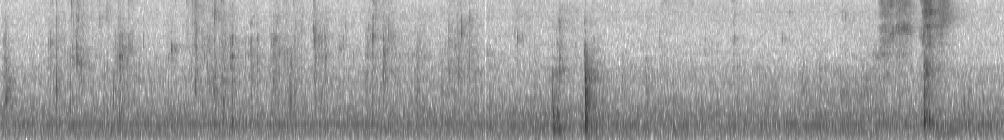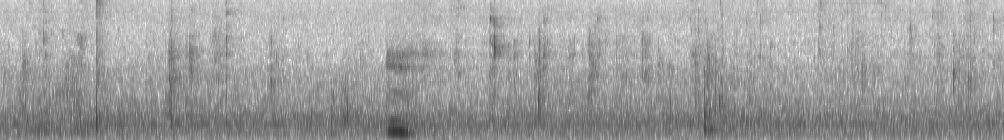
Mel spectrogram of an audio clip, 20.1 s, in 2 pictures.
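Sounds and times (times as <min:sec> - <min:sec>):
person humming mm: 0:13.9 - 0:14.4.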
